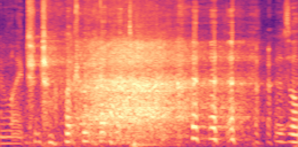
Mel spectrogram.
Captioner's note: laughter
